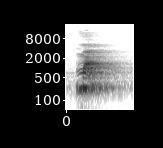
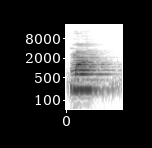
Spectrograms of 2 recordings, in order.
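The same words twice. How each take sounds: First: The pitch drops sharply and forcefully. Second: The syllable is short, light and unmarked. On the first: It means to scold. "nada keempat dia seperti menghentakkan ya, seakan-akan kita marah" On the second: It is a question particle. "nada kelima"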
